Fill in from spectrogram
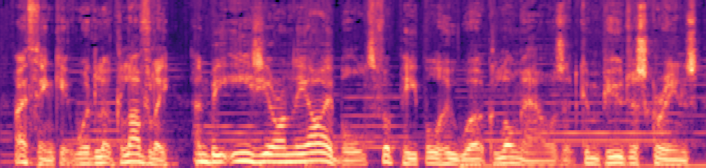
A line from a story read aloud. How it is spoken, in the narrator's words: says Jason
